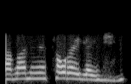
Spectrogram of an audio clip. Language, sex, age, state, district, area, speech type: Bodo, female, 60+, Assam, Kokrajhar, rural, conversation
